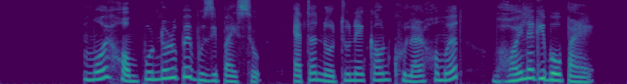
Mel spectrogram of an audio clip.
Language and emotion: Assamese, fearful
